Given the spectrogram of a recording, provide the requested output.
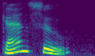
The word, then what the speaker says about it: Gansu: But the pronunciation of Gansu. Gansu is this province. Is the way that this name is pronounced.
